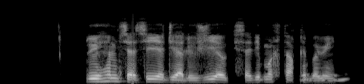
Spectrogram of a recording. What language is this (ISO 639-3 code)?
pus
